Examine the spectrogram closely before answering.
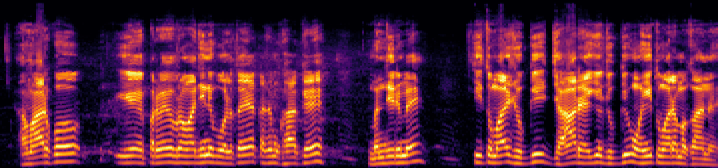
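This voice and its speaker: Over noticeable background noise, a man talks at a moderate pace with fairly even intonation. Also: fairly high pitch for a man. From Delhi. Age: 40s. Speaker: slum resident. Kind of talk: street interview.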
